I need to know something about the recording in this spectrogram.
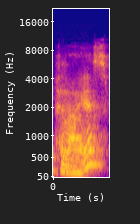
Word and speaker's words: Pelaez: I'm Pelaez, rhymes with the boy's name Elias, and I am the product manager at Skills Global.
